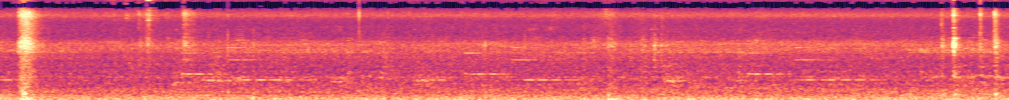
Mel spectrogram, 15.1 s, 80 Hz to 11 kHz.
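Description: Nankai 8300-series electric train standing at a station, its onboard equipment giving a steady low hum. There is a sharp click about half a second in and a few clicks near the end.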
